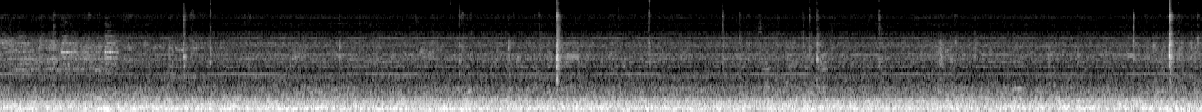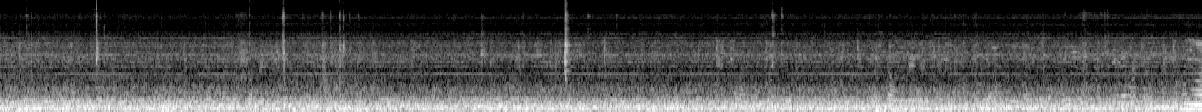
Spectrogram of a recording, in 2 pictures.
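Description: Airliner cabin noise while taxiing: the engines running at low power as a steady low rumble, with a thin steady whine and a few faint clicks.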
